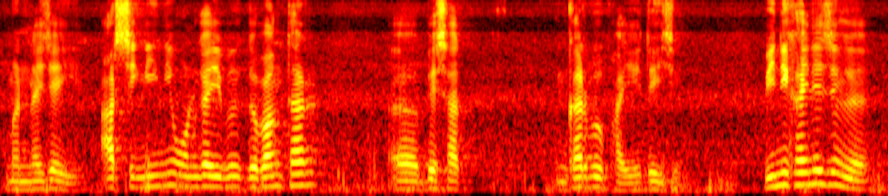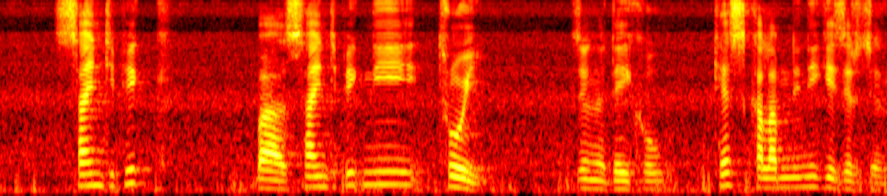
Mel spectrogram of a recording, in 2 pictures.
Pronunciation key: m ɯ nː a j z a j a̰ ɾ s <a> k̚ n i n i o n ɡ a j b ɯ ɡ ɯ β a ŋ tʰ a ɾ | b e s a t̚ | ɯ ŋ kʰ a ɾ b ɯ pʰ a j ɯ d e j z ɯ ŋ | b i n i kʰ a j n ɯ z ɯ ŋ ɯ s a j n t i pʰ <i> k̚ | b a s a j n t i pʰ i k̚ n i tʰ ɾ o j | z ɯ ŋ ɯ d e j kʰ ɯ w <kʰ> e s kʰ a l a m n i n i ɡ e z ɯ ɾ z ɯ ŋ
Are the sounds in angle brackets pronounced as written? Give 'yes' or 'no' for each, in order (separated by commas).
no, yes, no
